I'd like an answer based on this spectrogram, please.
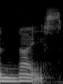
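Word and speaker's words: gneiss: This rock is a nice which is spelled G ne I SS.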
